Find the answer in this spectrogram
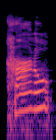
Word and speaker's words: colonel: has to be I don't even how I spell that it has to be Colonel bro why does it even start with a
